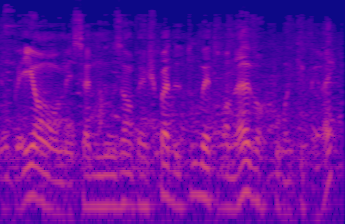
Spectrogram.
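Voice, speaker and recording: A man's voice: fairly low pitch, brisk, a loud crowd, close to an everyday voice. A man acting a persistent, formal insurance investigator in a French stage play, precise and insistent. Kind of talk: French theatre dialogue acting.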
